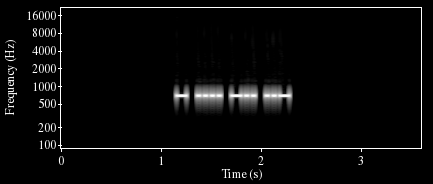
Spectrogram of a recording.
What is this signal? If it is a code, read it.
Morse code, heard as a keyed tone, about 36 wpm, 700 Hz. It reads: THDU
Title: Four Challenging Letter-Number Combinations 35wpm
